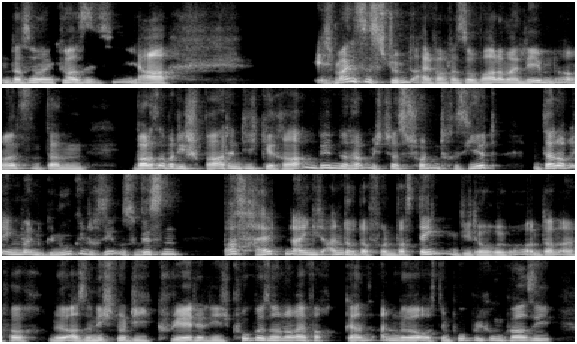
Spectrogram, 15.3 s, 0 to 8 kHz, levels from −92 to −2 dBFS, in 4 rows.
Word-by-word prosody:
Und 160 - -5
dass 155 - +4
man 165 - +4
dann 155 - +1
quasi 155 -3 +1 0.2
ja, 145 -7 +4 0.9
ich - - -5
weiß, 255 0 +3
es 230 - +1
stimmt 180 +5 -1
einfach, 140 -3 -1
so 145 -1 0
war 135 - +4
da - - +4
mein 145 -2 +1
Leben 155 +2 +1
damals. 160 +2 0
Dann 140 -1 -1 0.3
war 155 +2 +8
das - - +2
aber 200 - +3
die 180 - 0
Sparte, 175 +3 +1
in - - +1
die 175 - -3
ich 175 - -9
geraten 155 - +1
bin. 235 -1 0
Dann 195 - +1
hat - - 0
mich - - -7
das 180 -1 -2
schon 170 +2 0
interessiert 205 - -1 0.2
und - - -11
dann 205 - +8
auch 225 - +4
irgendwann 200 -6 0
genug 190 +11 -3
interessiert, 220 +1 -4
um - - -8
zu 160 - -10
wissen, 205 0 -1 0.2
was 230 -6 -3
halten 230 +5 0
eigentlich 180 -2 +1
andere 180 -3 0
davon? 150 -1 -2
Was 155 0 0
denken 210 - 0
die 140 - -5
darüber? 130 -1 0
Und - - -2
dann 145 - +1
einfach, 150 +1 -1
ne, 145 - +3
also 145 - +1
nicht 150 +1 -2
nur 155 - 0
die 140 -2 -5
Creator, 150 +1 +2
die 140 - -4
ich 135 - -9
gucke, 190 +2 +1
sondern 170 -2 +1
auch - - +6
einfach 165 - -6
ganz 160 +3 -2
andere 155 -2 +1
aus - - +2
dem 150 - -5
Publikum 185 0 -5
quasi. 165 0 0
165 Hz, 285 wpm, -22 LUFS, 150-195 Hz, 0.9 s, war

